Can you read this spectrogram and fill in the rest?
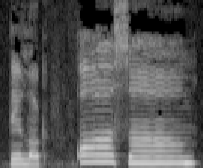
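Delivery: slow, stretched awesome; enthusing. Real, not acted. Host praises the stickers, slow and drawn out. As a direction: savour the word, impressed.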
